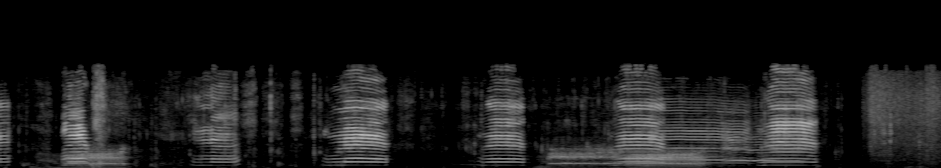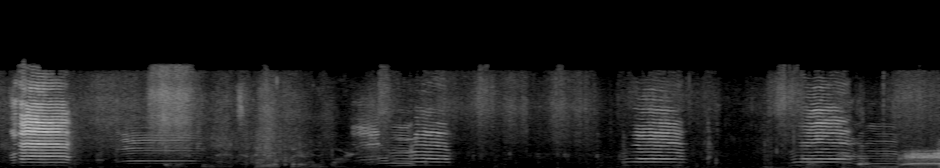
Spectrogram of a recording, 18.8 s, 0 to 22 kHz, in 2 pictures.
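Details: Newborn lamb triplets just after a live birth on a farm in Sullivan County, New York, in October 2010, bleat repeatedly in short wavering cries, with deeper bleats from an adult sheep and a person speaking softly.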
